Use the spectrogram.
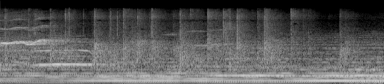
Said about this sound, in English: Why don't you clap your hands and give God praise?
